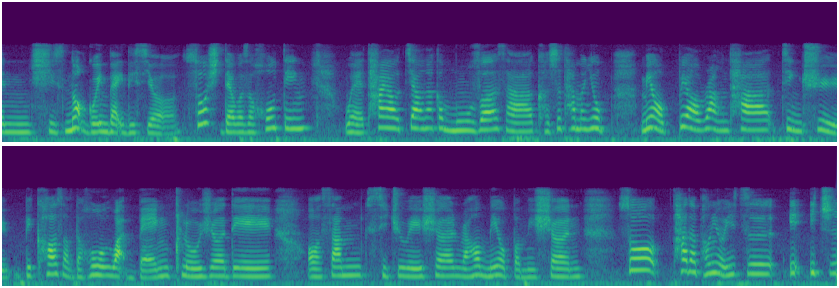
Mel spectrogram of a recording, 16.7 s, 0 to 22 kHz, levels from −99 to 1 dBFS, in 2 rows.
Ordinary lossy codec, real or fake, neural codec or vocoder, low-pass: none; real; none; 7.2 kHz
